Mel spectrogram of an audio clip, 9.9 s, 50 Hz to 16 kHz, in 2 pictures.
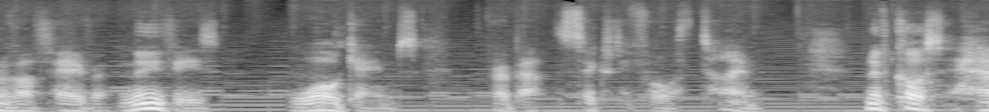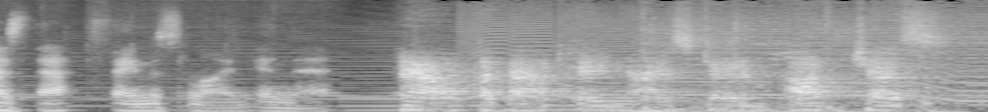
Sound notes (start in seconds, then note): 8.0 robotic Voice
